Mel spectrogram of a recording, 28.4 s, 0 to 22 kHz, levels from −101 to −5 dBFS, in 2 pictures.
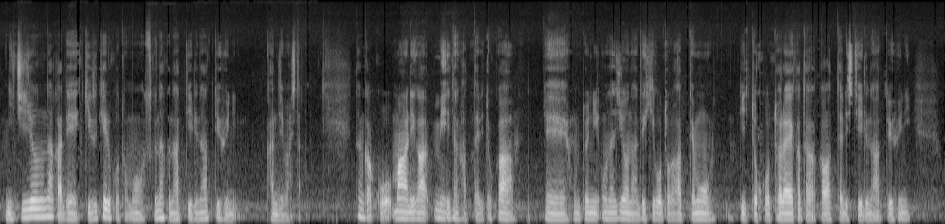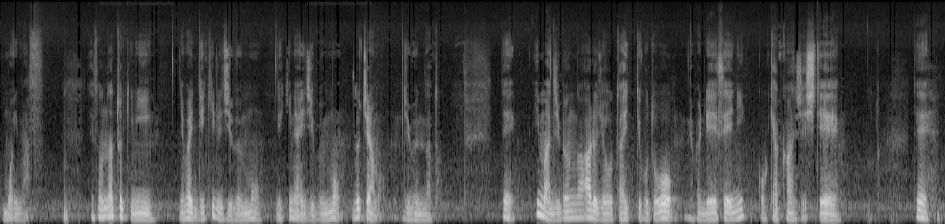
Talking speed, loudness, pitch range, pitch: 345 characters per minute, -30 LUFS, 100-130 Hz, 105 Hz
